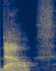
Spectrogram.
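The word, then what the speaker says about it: Tao: in the pure towel directly in the pure tau or dao state which is a very very high vibrational state you pronounce that definitely depending on where you're from it's actually pronounced dao but anyway um and so if i guess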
